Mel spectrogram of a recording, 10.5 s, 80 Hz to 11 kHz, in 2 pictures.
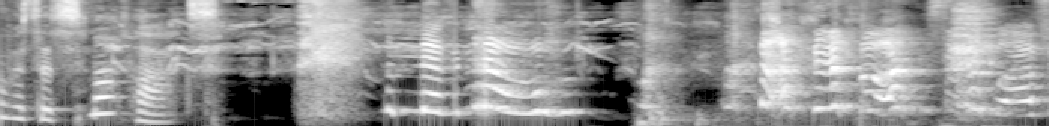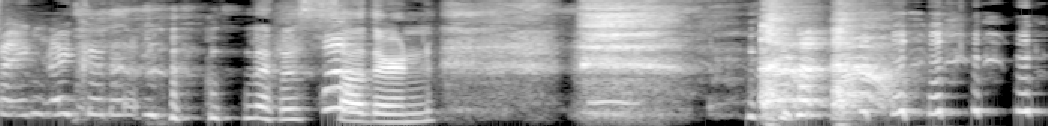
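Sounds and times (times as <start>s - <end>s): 
speech: 0.0s - 1.2s, 2.1s - 3.5s, 5.2s - 10.4s
laughter: 0.0s - 7.4s, 8.7s - 10.4s
person taking a loud breathy inhale: 1.4s - 1.9s, 7.4s - 8.8s
person in a forceful fit of coughing: 9.0s - 9.9s.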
